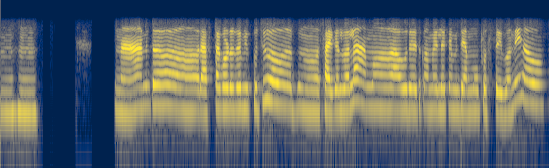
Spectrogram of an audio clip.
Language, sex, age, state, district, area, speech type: Odia, female, 18-30, Odisha, Kendujhar, urban, conversation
